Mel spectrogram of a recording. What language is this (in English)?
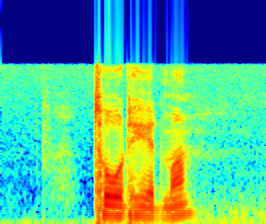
Swedish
